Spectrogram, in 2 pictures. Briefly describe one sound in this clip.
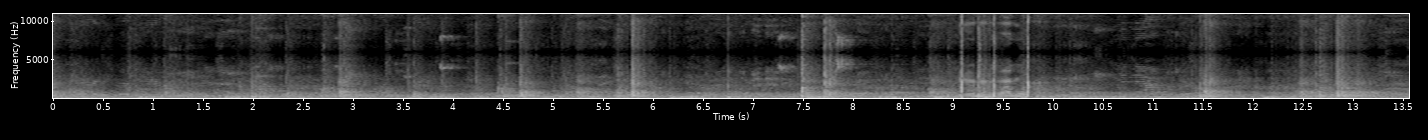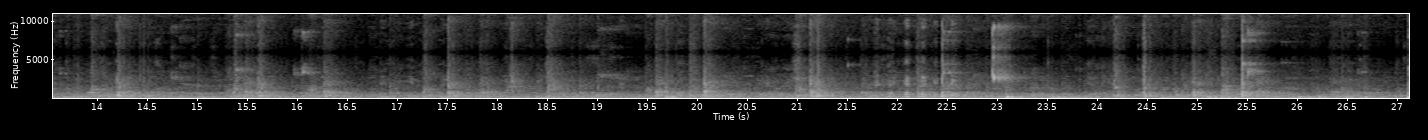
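A squash ball smacks against the walls again and again in an echoing court.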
